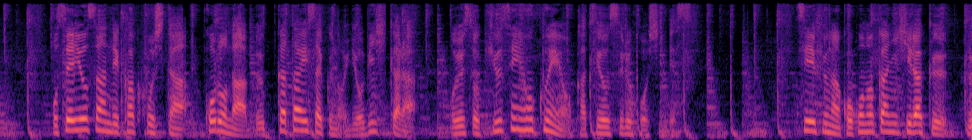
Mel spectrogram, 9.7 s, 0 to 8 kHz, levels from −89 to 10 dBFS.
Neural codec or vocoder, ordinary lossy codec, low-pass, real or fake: vocoder, 44.1 kHz, 128 mel bands, Pupu-Vocoder; none; 7.2 kHz; fake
